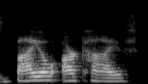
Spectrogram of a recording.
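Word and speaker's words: bioRxiv: the other three and you pronounce them as bio archive psych archive social archive as you can see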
